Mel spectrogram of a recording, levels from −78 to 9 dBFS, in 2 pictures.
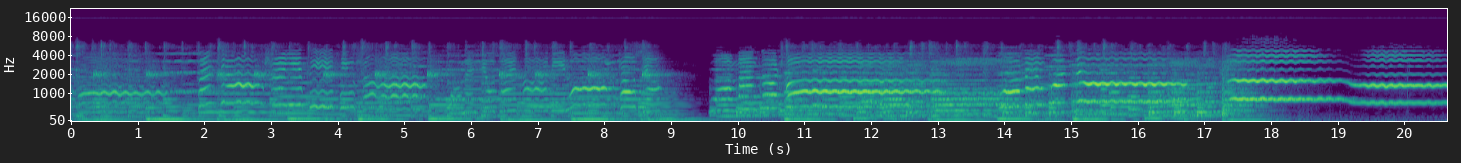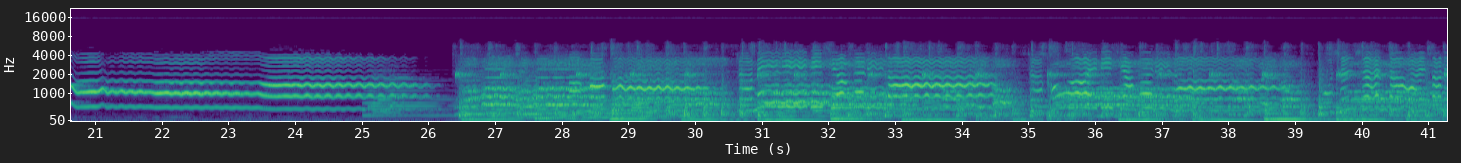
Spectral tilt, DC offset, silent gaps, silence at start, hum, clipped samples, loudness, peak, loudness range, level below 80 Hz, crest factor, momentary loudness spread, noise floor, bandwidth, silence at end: -5.5 dB/octave; under 0.1%; none; 0 s; none; under 0.1%; -15 LUFS; 0 dBFS; 8 LU; -36 dBFS; 16 dB; 13 LU; -36 dBFS; 16 kHz; 0 s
